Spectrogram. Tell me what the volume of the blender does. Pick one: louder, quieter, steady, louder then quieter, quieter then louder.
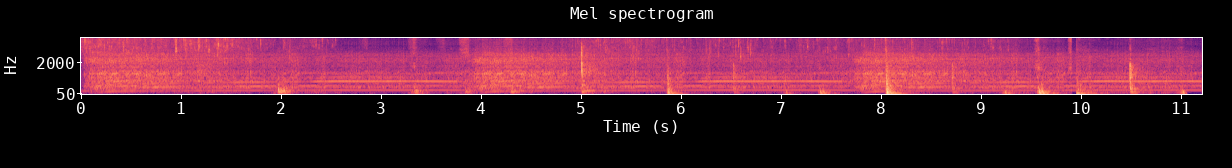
steady.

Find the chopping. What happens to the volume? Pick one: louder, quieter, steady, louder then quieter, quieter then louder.
louder then quieter.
